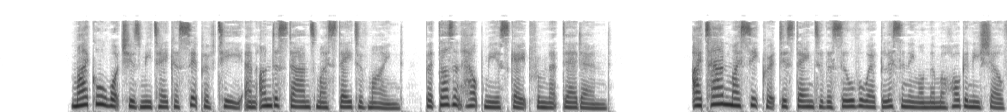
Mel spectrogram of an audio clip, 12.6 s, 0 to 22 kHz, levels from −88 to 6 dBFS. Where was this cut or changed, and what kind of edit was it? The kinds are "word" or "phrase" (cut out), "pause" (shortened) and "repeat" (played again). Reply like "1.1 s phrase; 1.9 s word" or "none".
none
